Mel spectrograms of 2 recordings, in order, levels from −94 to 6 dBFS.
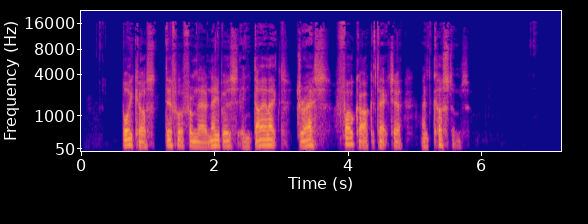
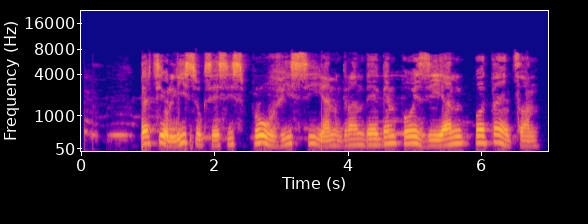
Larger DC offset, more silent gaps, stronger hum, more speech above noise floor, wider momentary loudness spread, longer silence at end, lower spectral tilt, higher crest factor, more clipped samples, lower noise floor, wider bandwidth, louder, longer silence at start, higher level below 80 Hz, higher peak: neither; neither; neither; first, 67 dB vs 20 dB; about the same, 10 LU vs 9 LU; first, 1.4 s vs 0.2 s; first, -5.5 dB/octave vs -4 dB/octave; about the same, 20 dB vs 16 dB; neither; first, -89 dBFS vs -36 dBFS; first, 17 kHz vs 7.8 kHz; second, -22 LUFS vs -15 LUFS; first, 0.6 s vs 0.05 s; second, -62 dBFS vs -54 dBFS; second, -4 dBFS vs 0 dBFS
